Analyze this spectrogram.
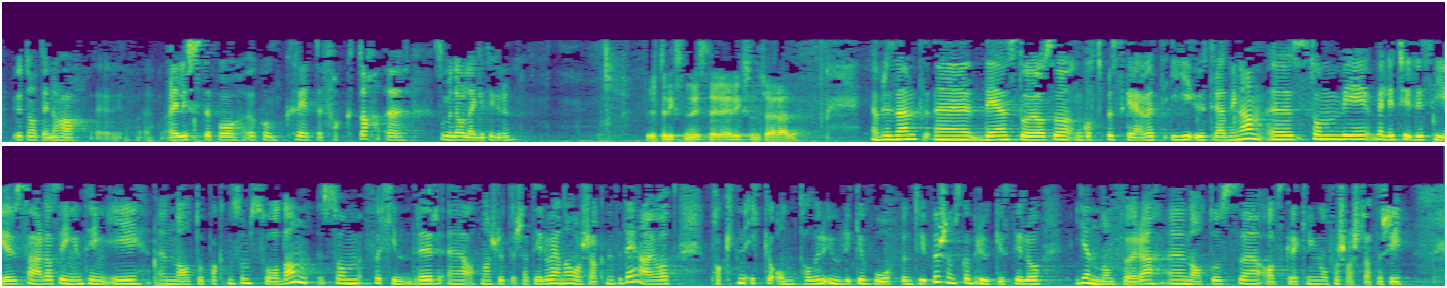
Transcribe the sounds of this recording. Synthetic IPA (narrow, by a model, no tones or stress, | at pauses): ʔʉ̰t̪nɑt̪d̪ɛnhɑ̰ | æ̰ɪlʏst̪əpʰɔkʰʊŋkʰɾeːt̪əfɑkt̪ɑsɔmʋɪd̪ɑːlɛɡːət̪ʰɪlɡɾʉnː | ʉ̰ːt̪nɾɪksmɪnɪst̪əɾeːɾɪksnsøːɾæɪd̪əjɑːpʰɾɛs̬ɪd̪ɛnt̪d̪ɛst̪oːɾjʊɔsːɔɡɔt̪ːbəskɾeːʋət̪ʰɪʔʉːt̪ɾeːd̪nɪŋɑsɔmʋɪʋɛld̪ɪt̪ʰyːd̪əlɪsiːəɾsɔæɖɛɑlsɔɪŋːənt̪ʰɪŋːɪnɑːt̪ʊpʰɑkt̪ən̩sɔmsoːd̪ɑnsɔmfɔɾhɪnd̪ɾəɾɑ̰t̪mɑnʂɭʉt̪ːəʂæɪt̪ʰɪlɔeːnɑoːʂɑːkənət̪ʰɪld̪ɛæɾjʊɑt̪pʰɑkt̪n̩ʔɪkːəʔɔmt̪ʰɑːləɾʉːliːkəʋoːpənt̪ʰyːpəɾʂɔmskɑlbɾʉːkəst̪ʰɪlɔ | jɛnːɔmføːɾənɑːt̪ʊsɑ̰ːʋskɾɛkːɪŋɔfɔʂʋɑ̰ːʂt̪ɾɑt̪əʂiː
